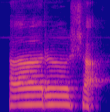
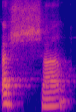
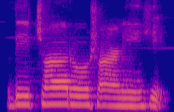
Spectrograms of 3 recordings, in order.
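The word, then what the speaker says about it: विचर्षणिः: So it's not like arsha, it's arusha, arusha. Vicharushanihi, charushanihi. Okay. And then the other thing to notice is that the upper swara is on the cha syllable. It's not on the r or the sha.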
